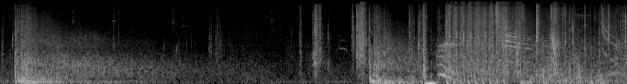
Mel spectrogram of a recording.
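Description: Gunfire in the video game Battlefield 4, with scattered sharp shots and bursts over a rumbling battle background, louder near the end.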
